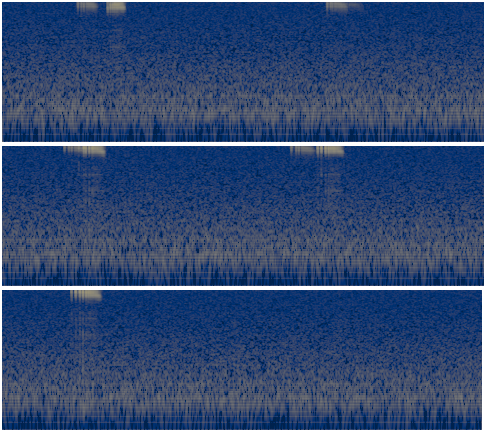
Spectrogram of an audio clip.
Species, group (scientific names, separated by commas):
Isophya clara, Orthoptera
